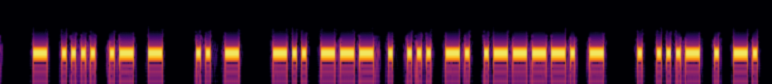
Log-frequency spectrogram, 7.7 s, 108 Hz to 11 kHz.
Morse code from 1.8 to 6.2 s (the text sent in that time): IT DOESN'T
